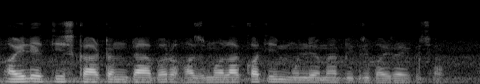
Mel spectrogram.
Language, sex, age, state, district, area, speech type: Nepali, male, 60+, West Bengal, Kalimpong, rural, read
